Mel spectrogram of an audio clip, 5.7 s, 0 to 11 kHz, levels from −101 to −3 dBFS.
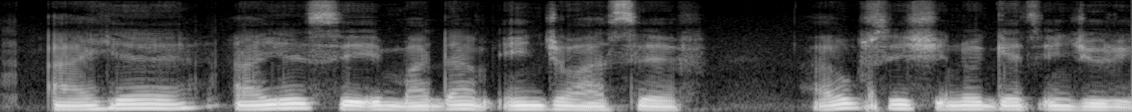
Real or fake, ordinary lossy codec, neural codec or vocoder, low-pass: fake; none; vocoder, 22.05 kHz, 80 mel bands, Vocos; none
